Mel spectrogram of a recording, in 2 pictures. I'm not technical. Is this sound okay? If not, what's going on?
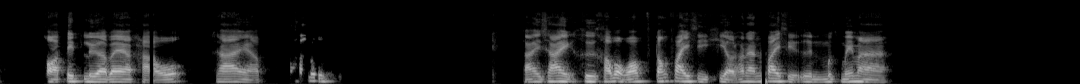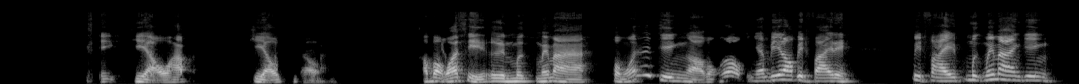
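No. Two Bluetooth dropouts occur, at 1.49–1.55 s and 7.61–7.67 s. The speech abruptly cuts to silence for a split second, then carries on slightly further ahead. This likely happens when the wireless link briefly fails to deliver sound to the headphones in time.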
